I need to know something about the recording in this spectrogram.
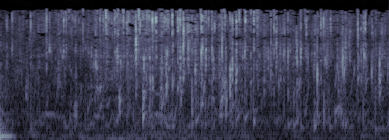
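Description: Someone vomits into a bucket partly filled with water, a steady gushing splash of liquid pouring in for about two seconds, fairly loud, with no talking.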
